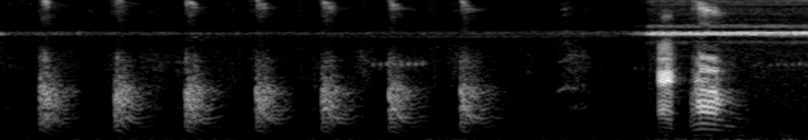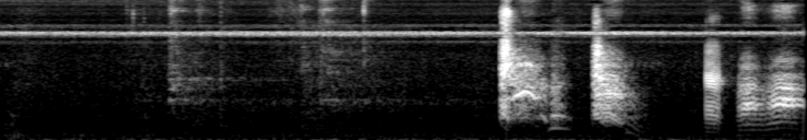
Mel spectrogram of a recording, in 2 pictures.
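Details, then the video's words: Javan myna (jalak kebo), a talking bird known for a very loud voice and for imitating human sounds like greetings and coughing: a run of evenly repeated harsh nasal notes, then loud broadband rasping bursts over a steady high hum. "BURUNG JALAK BISA NGOMONG,UCAP SALAM BATUK DAN LAIN-LAIN"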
